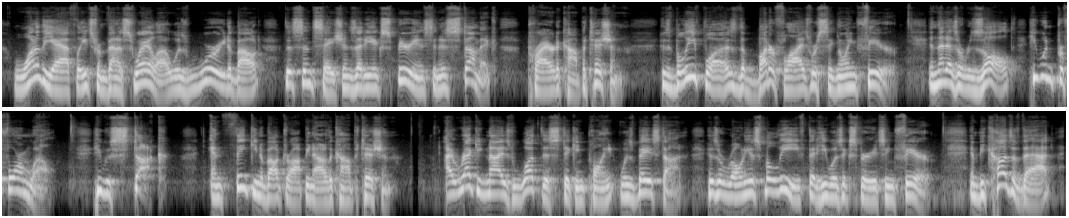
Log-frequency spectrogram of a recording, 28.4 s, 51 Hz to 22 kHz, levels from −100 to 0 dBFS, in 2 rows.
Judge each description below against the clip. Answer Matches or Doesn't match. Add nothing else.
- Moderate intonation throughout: Doesn't match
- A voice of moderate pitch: Matches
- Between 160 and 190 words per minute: Doesn't match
